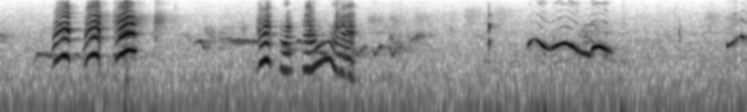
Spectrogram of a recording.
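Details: Hand-raised pet male Indian ringneck, nearly two years old, on Oahu, Hawaii, giving quick chirps in bursts of three, a cluster of bouncing notes, then a wavering warbled whistle that rises and falls several times.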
